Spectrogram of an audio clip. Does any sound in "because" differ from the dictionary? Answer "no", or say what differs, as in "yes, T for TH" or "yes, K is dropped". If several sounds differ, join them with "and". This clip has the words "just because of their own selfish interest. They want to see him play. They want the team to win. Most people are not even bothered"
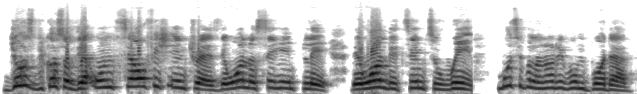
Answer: yes, S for Z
